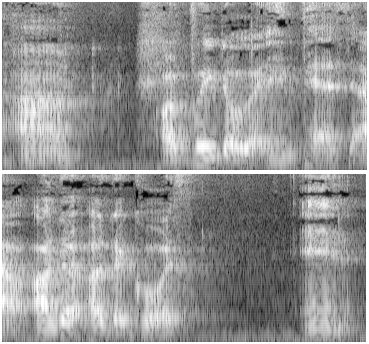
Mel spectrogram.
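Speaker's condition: Cerebral palsy

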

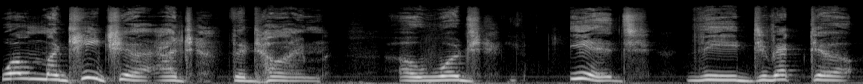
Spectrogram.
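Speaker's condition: Mild cerebral palsy; stiffens in cold

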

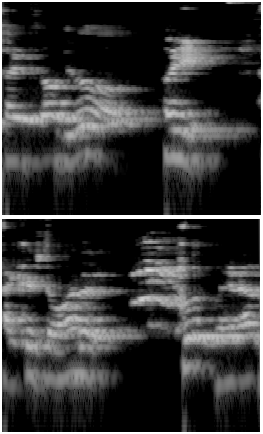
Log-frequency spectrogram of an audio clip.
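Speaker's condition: Stroke with facial paralysis; half the face paralyzed; about 15 years since stroke; speech hard for some listeners to understand, another person repeats speech for listeners

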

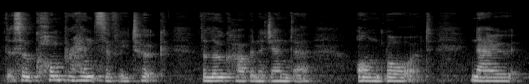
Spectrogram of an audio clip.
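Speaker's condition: No condition

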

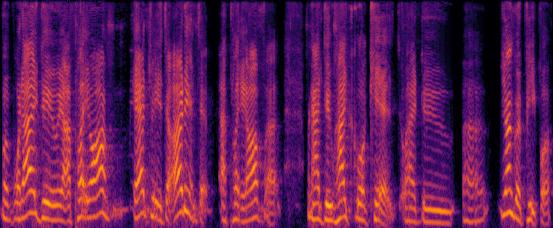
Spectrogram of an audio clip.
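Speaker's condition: Deafness; born deaf, partially blind, learning disability, sign language learned at 21, broke neck, head injury, two strokes, paralyzed once; no hearing aid or cochlear implant, declines both, reads faces, beards and mustaches hinder; could not speak until age ten

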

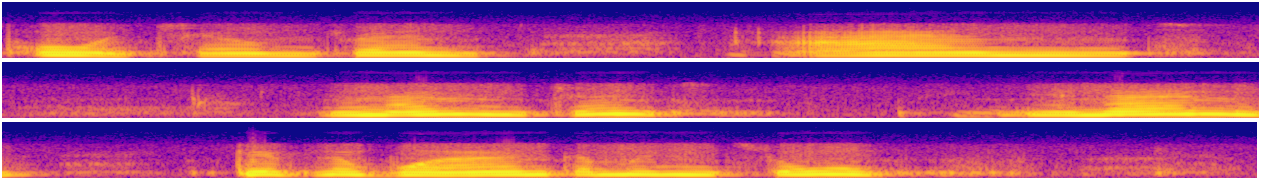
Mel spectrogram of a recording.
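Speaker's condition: Cerebral palsy, mild; affects speech, speech therapy at Victoria School in Poole

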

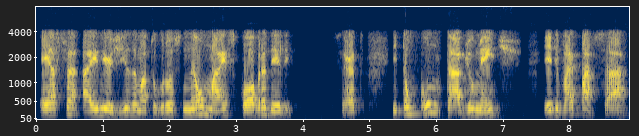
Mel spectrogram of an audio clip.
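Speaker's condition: No condition

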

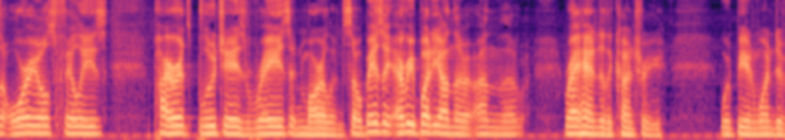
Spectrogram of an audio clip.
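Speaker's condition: No condition

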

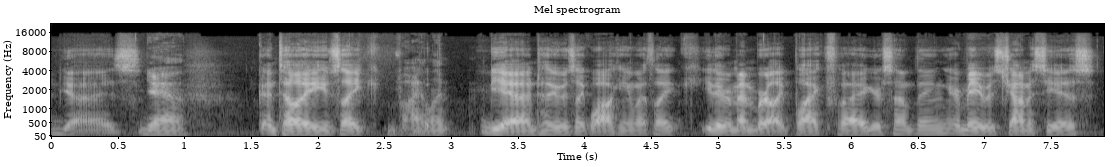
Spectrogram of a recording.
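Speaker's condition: No condition

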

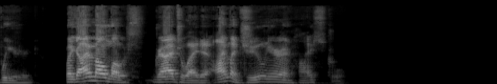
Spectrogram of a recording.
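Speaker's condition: Cleft palate; voice sounds deeper than it is, deeper over mic, cannot say certain words, frequent mispronunciations, speech impediment

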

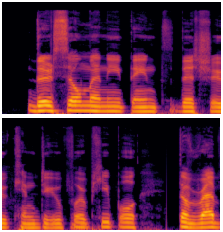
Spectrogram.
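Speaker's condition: Cerebral palsy; congenital

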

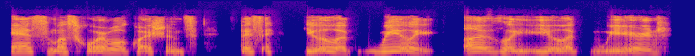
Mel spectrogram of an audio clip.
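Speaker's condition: Progressive multiple sclerosis; voice up and down, in and out with pulmonary muscle strength, sometimes no voice, assistant speaks

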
